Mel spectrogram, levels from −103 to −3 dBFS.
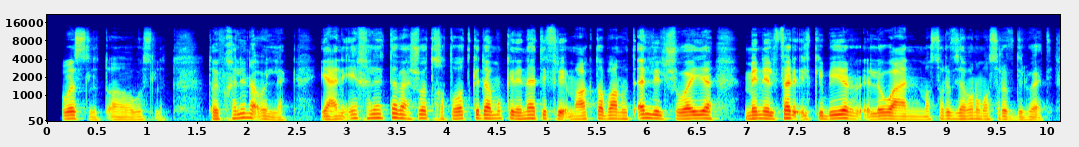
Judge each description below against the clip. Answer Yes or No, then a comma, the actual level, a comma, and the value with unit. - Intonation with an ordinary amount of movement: Yes, average, 3.9 semitones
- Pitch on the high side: No, low, 120 Hz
